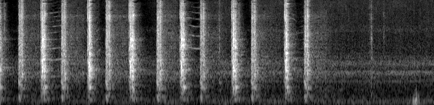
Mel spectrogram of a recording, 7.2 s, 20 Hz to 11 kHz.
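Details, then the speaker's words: 1989 Jeep Grand Wagoneer 5.9 V8, sat outside almost 20 years, cranked on a new Duralast battery showing 12.4 volts: slow uneven clacks about two a second stopping after five seconds; starter dragging the engine over. "well starter is not happy with me uh trying to bump it so but i do have turn which is good"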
